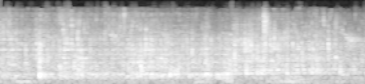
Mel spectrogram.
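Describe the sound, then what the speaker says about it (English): Cold water pours steadily into a jar of hibiscus tea concentrate sweetened with honey, a continuous splashing, gurgling fill that is close and fairly loud, with no talking. "I'll also add in some cold water."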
